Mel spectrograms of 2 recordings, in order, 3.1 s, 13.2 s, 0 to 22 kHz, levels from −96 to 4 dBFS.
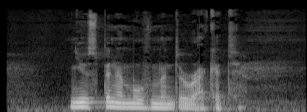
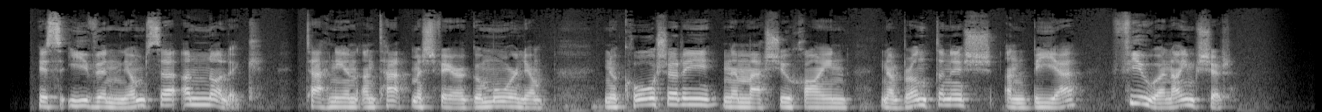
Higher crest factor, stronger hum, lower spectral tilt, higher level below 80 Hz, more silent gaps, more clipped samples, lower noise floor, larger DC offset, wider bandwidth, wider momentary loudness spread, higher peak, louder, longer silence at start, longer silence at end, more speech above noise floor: about the same, 16 dB vs 18 dB; neither; first, -7.5 dB/octave vs -4.5 dB/octave; about the same, -52 dBFS vs -56 dBFS; neither; neither; second, -55 dBFS vs -68 dBFS; neither; about the same, 16 kHz vs 15.5 kHz; first, 13 LU vs 7 LU; second, -12 dBFS vs 0 dBFS; second, -26 LUFS vs -17 LUFS; first, 0.7 s vs 0.4 s; second, 0.6 s vs 0.9 s; second, 29 dB vs 51 dB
